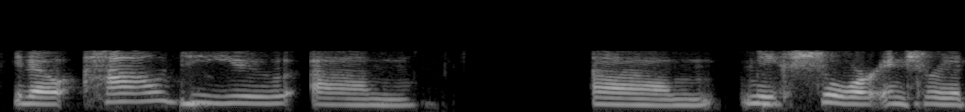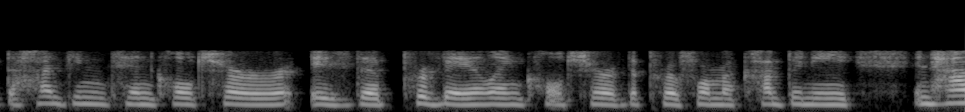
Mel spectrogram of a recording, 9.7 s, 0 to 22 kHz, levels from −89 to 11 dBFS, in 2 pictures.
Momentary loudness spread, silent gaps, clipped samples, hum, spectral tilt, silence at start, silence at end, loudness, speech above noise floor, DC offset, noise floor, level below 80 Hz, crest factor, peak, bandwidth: 9 LU; 2.35-2.95 s, 3.63-3.69 s; under 0.1%; none; -2.5 dB/octave; 0.05 s; 0 s; -30 LUFS; over 60 dB; under 0.1%; under -90 dBFS; -78 dBFS; 20 dB; -10 dBFS; 4.1 kHz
